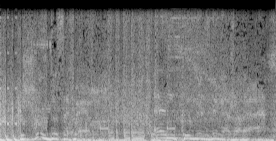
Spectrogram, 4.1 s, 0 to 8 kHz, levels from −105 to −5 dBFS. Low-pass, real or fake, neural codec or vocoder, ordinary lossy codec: 7.2 kHz; real; none; none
